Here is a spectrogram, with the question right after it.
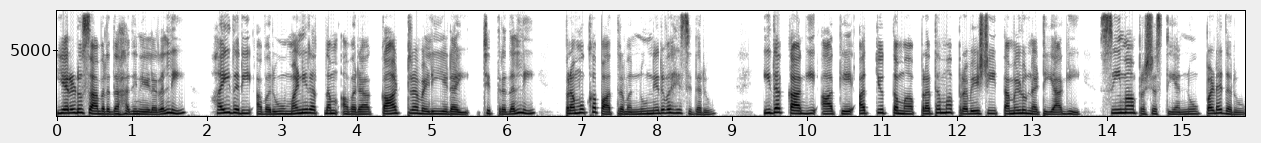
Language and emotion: Kannada, neutral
